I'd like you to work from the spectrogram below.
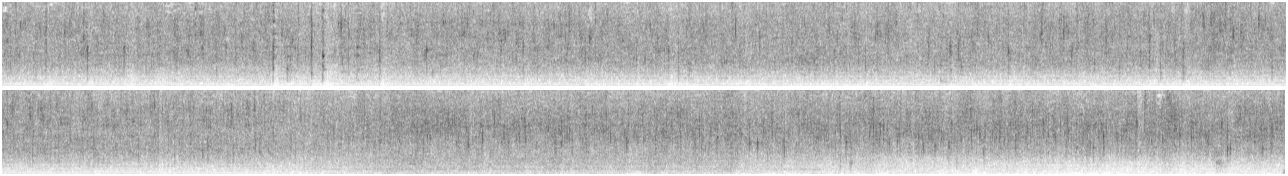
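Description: Lamb chops sizzle and fry steadily in a pan with fresh rosemary and garlic, a loud continuous crackle that briefly surges louder and busier partway through as the chops are flipped.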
